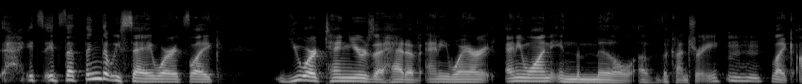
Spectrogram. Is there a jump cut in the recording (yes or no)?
yes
